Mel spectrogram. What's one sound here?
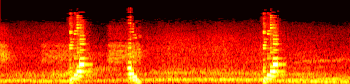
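Short electronic beeps chime one after another.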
